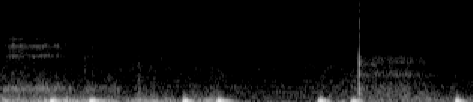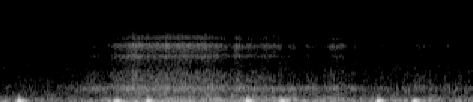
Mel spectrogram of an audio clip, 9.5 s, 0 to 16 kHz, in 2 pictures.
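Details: Soft paired low heartbeat thumps at about 45 a minute, somewhat uneven, with a faint background hum, from an ASMR relaxation and sleep heartbeat recording.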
